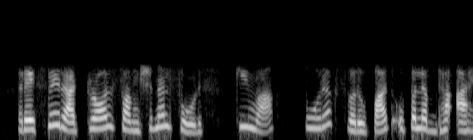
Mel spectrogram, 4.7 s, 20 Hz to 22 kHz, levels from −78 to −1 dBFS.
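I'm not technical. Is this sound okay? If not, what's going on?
No. The voice sounds thin, muffled and noticeably buzzy throughout, because it passed through the AMR narrowband mobile codec, a phone-call format that discards high frequencies and simplifies the voice.

From 0 to 0.18 s, and again from 2.92 to 3.06 s, the background turns into smooth, artificial hiss. That's AMR comfort noise: the phone treated those moments as silence and filled them with fake noise.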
